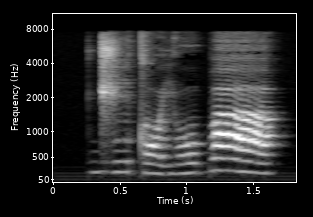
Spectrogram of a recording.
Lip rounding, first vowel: unrounded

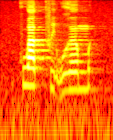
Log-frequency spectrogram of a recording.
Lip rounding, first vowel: unrounded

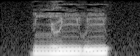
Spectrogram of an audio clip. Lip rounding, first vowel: rounded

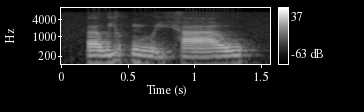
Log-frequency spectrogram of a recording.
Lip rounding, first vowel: unrounded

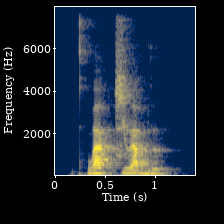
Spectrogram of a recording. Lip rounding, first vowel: unrounded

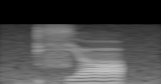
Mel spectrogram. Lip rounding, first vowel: rounded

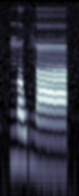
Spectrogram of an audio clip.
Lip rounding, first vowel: unrounded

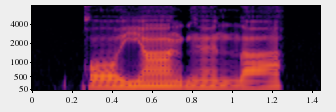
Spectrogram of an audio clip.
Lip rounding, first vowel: rounded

